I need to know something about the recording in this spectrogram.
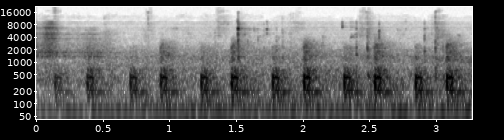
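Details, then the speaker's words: Ford Fiesta TDCi, car rocked by hand after test drive: regular light clunks about twice a second from one front side, knock also heard driving; owner suspects the drop link. "guys I've just been um out for a little test drive with his car there is definitely a knocking noise coming from the suspension at the front"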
